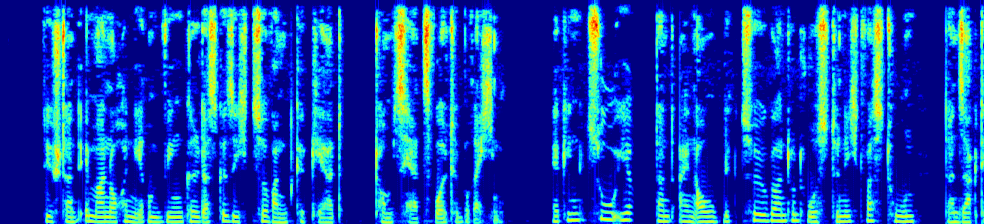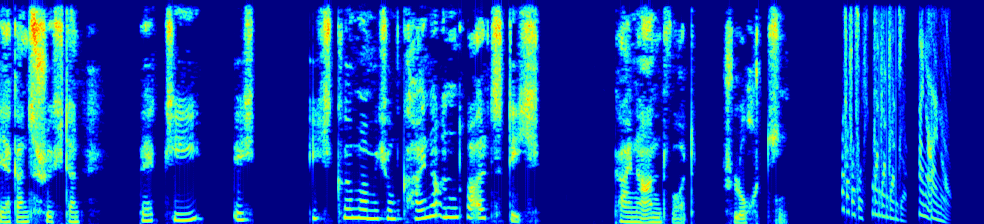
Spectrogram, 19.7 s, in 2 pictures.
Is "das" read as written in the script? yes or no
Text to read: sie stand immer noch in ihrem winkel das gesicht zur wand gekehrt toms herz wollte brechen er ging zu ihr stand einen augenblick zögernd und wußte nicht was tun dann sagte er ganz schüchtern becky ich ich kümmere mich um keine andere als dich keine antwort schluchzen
yes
